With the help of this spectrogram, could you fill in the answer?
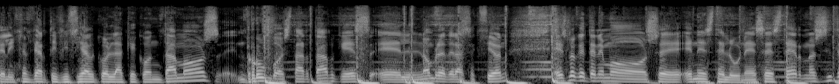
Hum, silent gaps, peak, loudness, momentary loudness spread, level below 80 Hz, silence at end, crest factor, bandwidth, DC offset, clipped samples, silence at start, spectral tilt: none; none; -8 dBFS; -20 LUFS; 4 LU; -28 dBFS; 0 s; 12 dB; 17.5 kHz; under 0.1%; under 0.1%; 0 s; -3.5 dB/octave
